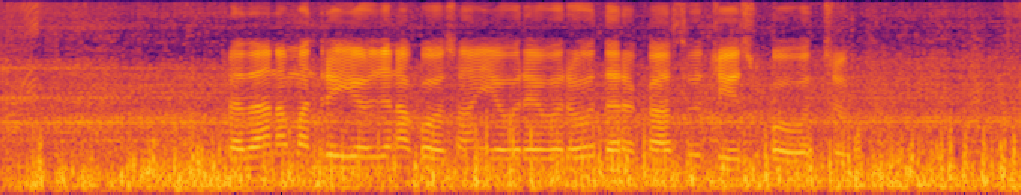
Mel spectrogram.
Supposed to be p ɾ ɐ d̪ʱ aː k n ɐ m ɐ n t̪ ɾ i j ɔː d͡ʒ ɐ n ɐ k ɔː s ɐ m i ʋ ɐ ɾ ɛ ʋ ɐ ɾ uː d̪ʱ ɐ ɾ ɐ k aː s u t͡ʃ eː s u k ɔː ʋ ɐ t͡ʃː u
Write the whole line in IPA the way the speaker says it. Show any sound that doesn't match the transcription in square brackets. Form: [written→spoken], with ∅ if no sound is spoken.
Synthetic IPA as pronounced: p ɾ ɐ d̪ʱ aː [k→∅] n ɐ m ɐ n t̪ ɾ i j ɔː d͡ʒ ɐ n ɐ k ɔː s ɐ m [i→ɛ] ʋ ɐ ɾ ɛ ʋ ɐ ɾ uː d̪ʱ ɐ ɾ ɐ k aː s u t͡ʃ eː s u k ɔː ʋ ɐ t͡ʃː u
